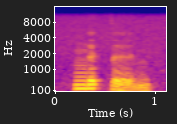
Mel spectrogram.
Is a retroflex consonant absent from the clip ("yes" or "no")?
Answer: yes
